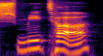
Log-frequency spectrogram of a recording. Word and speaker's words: Shemitah: The Hebrew word is usually pronounced Shemitah and spelled various ways in English, including Shemitah, and Shemitah.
